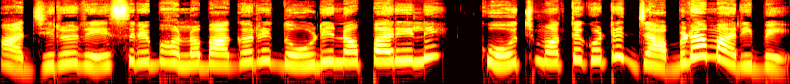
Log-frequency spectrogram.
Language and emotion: Odia, fearful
